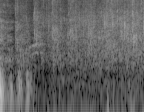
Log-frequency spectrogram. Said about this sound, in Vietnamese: những ông nào đang vỗ tay đề nghị ra ngoài mưa đứng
